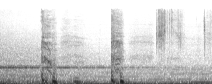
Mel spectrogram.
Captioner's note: coughs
